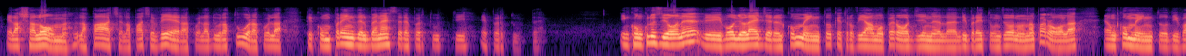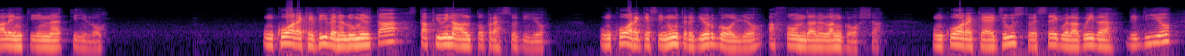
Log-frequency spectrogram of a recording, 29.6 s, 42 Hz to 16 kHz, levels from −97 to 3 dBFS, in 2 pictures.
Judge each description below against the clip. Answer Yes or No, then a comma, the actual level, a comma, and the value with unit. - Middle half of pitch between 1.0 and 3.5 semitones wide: Yes, average, 3.1 semitones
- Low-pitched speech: Yes, low, 125 Hz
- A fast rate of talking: No, average, 150 wpm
